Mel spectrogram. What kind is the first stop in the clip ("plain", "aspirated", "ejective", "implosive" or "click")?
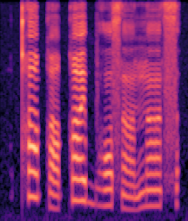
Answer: aspirated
